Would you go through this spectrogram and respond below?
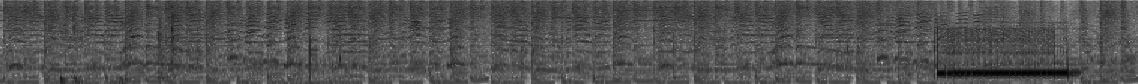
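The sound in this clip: A telephone keypad tone from dialing a phone number: one steady electronic beep about a second long, loud near the end over continuous background music.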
